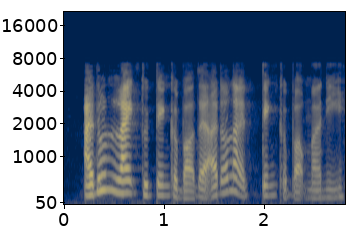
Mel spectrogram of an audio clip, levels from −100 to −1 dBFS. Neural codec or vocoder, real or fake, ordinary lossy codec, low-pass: codec, 16 kHz in and 24 kHz out, 2.2 kbps, FireRedTTS-2 codec; fake; none; 7.2 kHz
